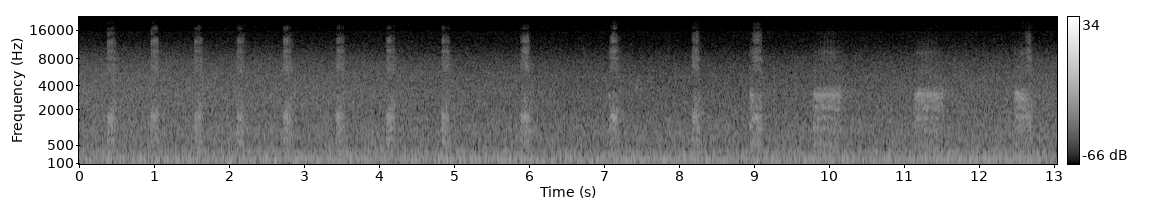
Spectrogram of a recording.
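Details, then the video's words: Upset squirrel in a windy tree, angered by someone recording near it: a long run of short, dry barking chucks at an even pace, then a few longer, higher rasping squeals near the end, with steady wind noise throughout. "Angry Squirrel In Windy Tree"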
